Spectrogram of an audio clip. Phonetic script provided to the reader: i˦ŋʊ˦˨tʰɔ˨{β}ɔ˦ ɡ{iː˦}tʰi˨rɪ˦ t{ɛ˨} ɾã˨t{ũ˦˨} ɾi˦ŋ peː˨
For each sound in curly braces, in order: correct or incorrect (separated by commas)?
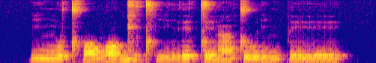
correct, incorrect, incorrect, incorrect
